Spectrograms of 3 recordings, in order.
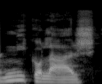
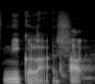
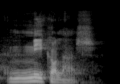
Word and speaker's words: Nikolaj: Jonathan Huberdeau at pick 80 or Nikolaj Ehlers? What say you? – You said it wrong. It's Nikolaj. – Nikolaj.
